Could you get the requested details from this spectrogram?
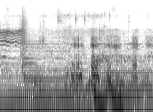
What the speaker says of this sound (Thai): อันนี้จะเป็นแม่แพะนะครับผม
